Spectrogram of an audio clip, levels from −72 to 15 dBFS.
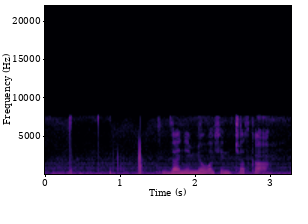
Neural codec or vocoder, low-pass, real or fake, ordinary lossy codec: none; none; real; none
